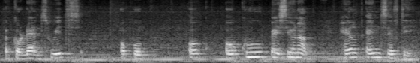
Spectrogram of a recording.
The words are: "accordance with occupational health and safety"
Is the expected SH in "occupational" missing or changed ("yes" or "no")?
yes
